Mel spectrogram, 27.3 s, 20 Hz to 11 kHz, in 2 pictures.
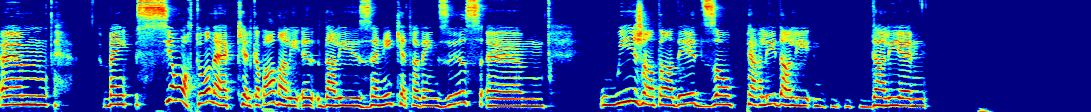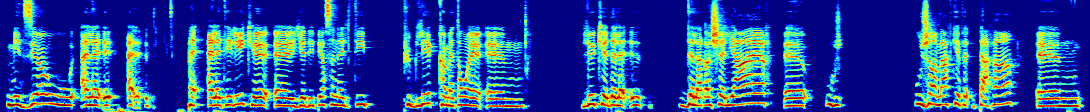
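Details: Adult woman who stutters, with onset around age 7 or 8; stuttering.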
